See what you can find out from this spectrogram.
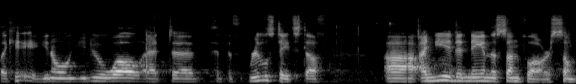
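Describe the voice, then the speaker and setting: A fairly high-pitched man at a fairly quick pace. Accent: Upper Midwest. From Minnesota. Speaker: realtor and sunflower farm owner. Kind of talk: podcast interview.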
